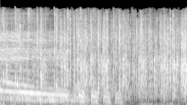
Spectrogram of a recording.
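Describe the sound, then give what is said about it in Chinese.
Loud, steady audience applause at a live music performance, with dense, continuous clapping, and cheering voices over it, including a long whoop that slides downward in pitch during the first second. “好，咁啊嚟噶啦，哇，俾掌声，耶！”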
